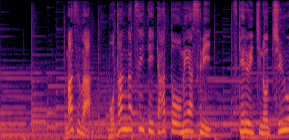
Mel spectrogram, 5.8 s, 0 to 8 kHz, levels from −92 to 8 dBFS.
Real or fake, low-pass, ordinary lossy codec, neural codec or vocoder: real; none; none; none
